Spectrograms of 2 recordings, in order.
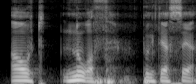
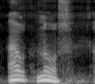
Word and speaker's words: Outnorth: Aldrig, vad säger jag? Alltså OUT? – Ja. Out North. – Out North. Ja.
